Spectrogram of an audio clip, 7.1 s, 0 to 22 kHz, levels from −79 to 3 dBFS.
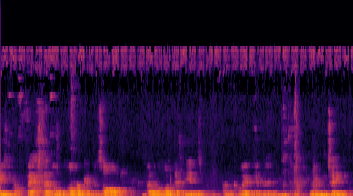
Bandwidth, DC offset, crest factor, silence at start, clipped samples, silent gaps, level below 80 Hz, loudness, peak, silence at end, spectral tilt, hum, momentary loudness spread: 17 kHz; under 0.1%; 18 dB; 0 s; under 0.1%; none; -78 dBFS; -24 LUFS; -6 dBFS; 0 s; -5.5 dB/octave; none; 10 LU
